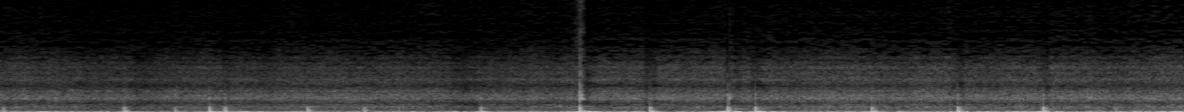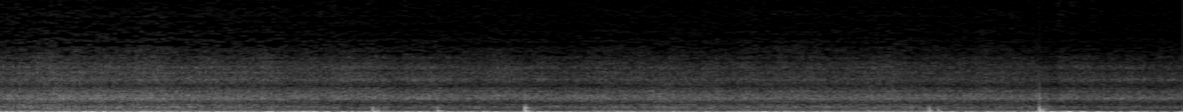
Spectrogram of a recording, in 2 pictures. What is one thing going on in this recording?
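Wind buffets a helmet microphone during a fast descent.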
